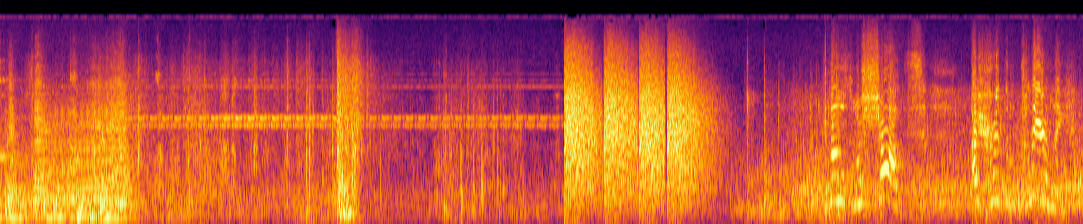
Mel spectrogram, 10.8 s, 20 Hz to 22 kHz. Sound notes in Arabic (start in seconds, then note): 5.6 صوت طلقات نارية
